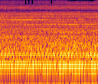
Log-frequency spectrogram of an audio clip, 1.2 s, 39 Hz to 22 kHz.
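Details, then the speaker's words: Walk-in cooler condensing unit after refrigerant charge adjusted, 7 degrees superheat: smooth even hum, steady low drone, no knocks or rattles; fan cycling on and off; running normally. "The fan cycle is cycling on and off. So it drops out at about 2:15 and it comes back on at about 2:30."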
